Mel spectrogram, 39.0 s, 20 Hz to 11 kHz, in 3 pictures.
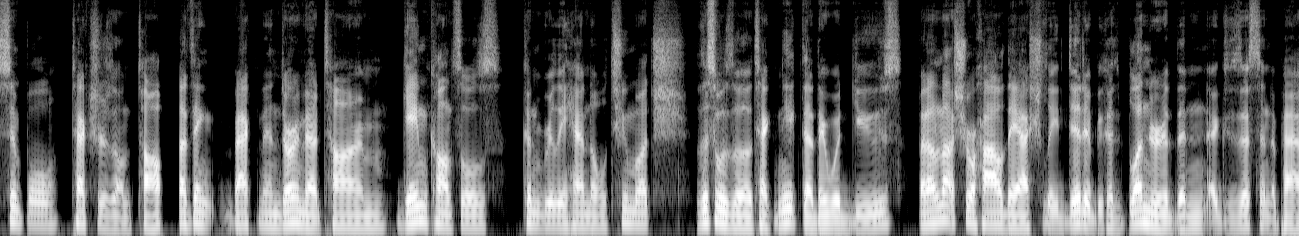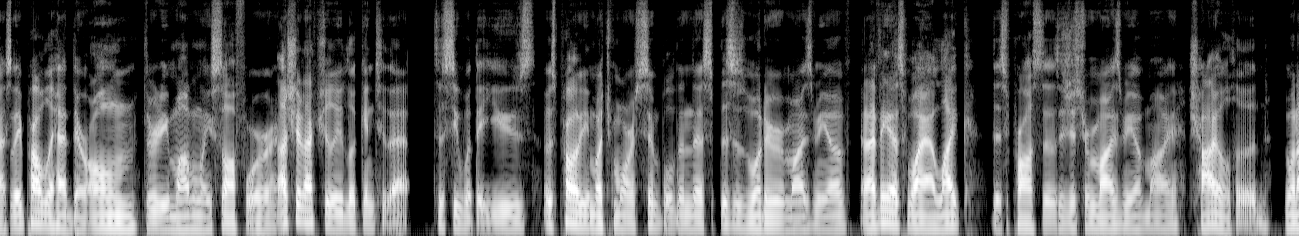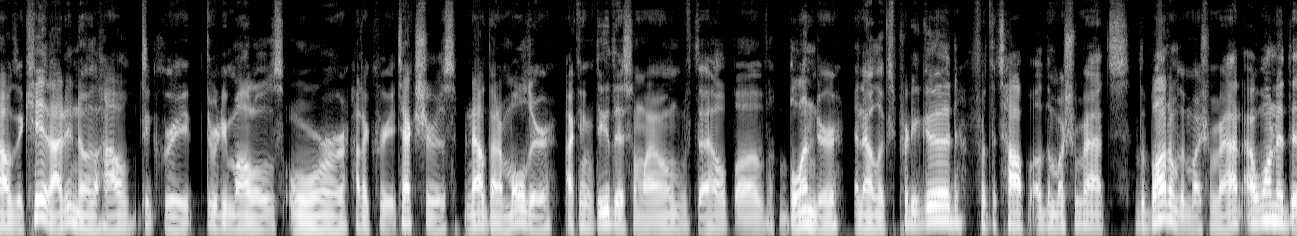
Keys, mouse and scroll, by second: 0.3 click, 1.3 shift+middle click, 2.2 click, 6.6 middle click, 7.6 click, 9.1 click, 11.1-12.9 middle drag, 13.9 scroll up 1, 14.1-15.3 scroll down 2, 15.3-15.7 scroll up 1, 15.9-16.4 scroll up 1, 17.2-18.2 middle drag, 18.8-19.6 scroll up 2, 19.6-20.8 drag, 21.2-21.8 drag, 22.7-23.7 scroll down 1, 23.7 click, 27.3-28.6 drag, 28.9-29.6 drag, 30.2 click, 32.2 middle click, 33.6-34.1 scroll down 1, 34.2 click, 35.6 click, 37.1-38.3 scroll down 2, 38.3-38.9 scroll up 1.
